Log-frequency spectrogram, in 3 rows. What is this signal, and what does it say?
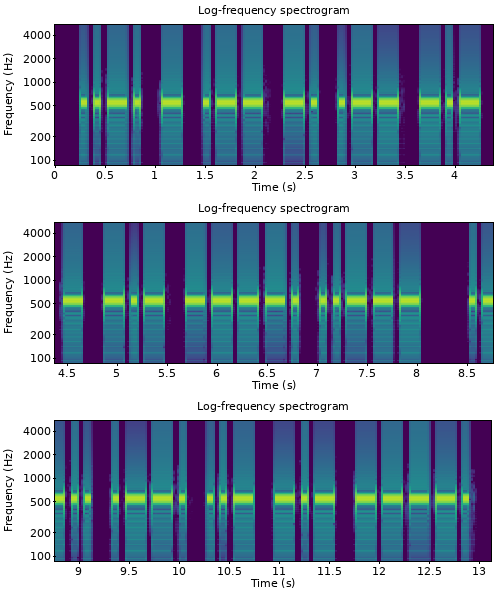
Morse code, heard as a keyed tone, about 18 wpm, 550 Hz. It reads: FTWNWKTK92 LPUK9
